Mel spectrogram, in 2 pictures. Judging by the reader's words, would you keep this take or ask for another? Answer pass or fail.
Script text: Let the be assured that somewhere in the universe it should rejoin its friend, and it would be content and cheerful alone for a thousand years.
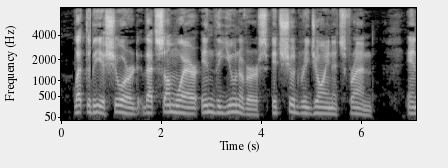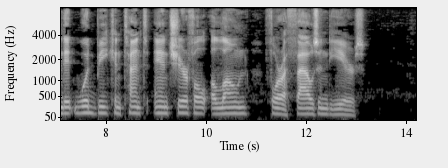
pass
